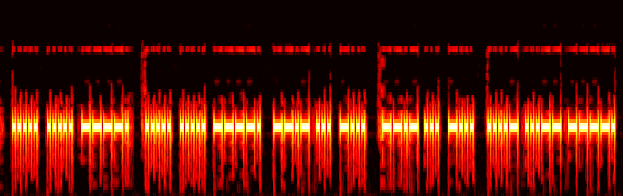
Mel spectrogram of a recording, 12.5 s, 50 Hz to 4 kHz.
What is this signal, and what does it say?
Morse code, heard as a keyed tone, about 22 wpm, 740 Hz, with radio noise. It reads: 559 559 QSB QSB 439
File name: cw forum / fg5fr 160m 02h30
